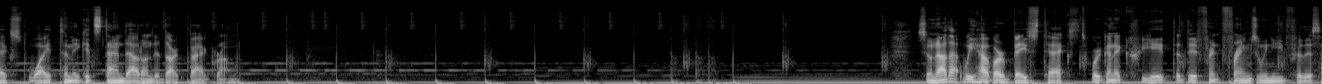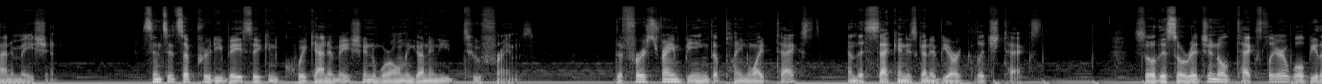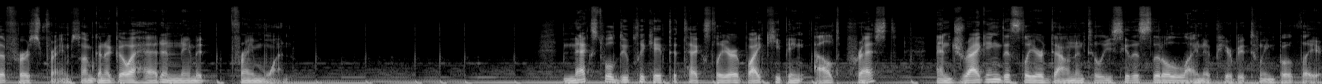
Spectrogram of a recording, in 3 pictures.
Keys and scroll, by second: 28.8-30.9 typing.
